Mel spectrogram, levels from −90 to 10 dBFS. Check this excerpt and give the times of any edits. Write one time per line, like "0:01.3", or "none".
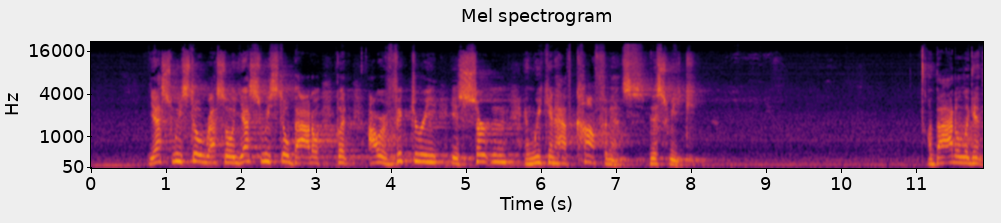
none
